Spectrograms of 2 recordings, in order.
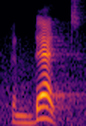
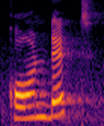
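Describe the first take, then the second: First: ConDUCT, reduced con and strong DUCT; stress on second syllable. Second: CONduct, full strong CON, higher pitched; stress on first syllable. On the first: Lecturer contrasts verb with noun, conDUCT stressed on DUCT. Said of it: "The stress falls on the second". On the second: Lecturer contrasts noun with verb, CONduct stressed on CON. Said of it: "Conduct is the noun". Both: Shown as a demonstration.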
